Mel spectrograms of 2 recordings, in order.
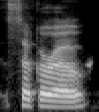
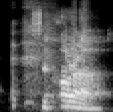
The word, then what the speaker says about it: Socorro: I'm not as familiar actually with the Socorro saucer, or I don't think I said it right. Yeah, Socorro. Socorro, yeah.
